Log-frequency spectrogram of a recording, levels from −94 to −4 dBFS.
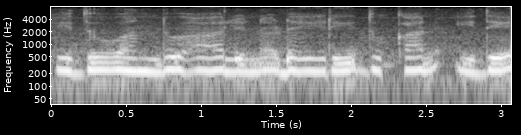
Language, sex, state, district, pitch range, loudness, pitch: Kannada, female, Karnataka, Bidar, 225-240 Hz, -13 LUFS, 235 Hz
